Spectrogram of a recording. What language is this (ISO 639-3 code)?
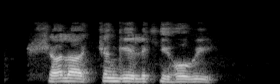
skr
